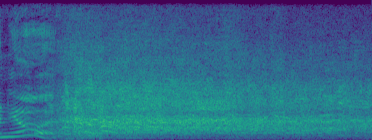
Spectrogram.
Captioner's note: laughter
